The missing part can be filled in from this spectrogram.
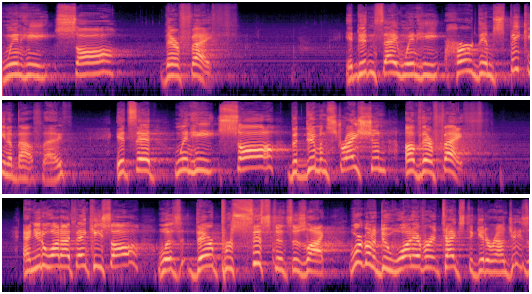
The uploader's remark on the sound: Recorded live during our Wednesday night service.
